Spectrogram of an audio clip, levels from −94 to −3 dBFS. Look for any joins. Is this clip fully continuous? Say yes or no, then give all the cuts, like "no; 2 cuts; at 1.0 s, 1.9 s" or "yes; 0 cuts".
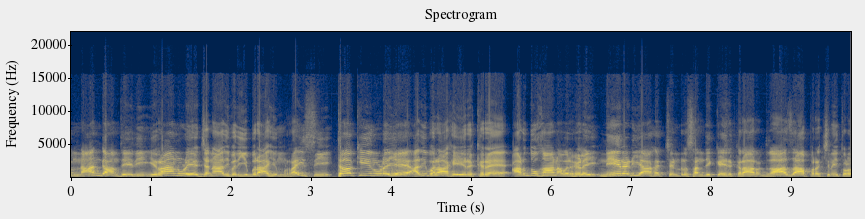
yes; 0 cuts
